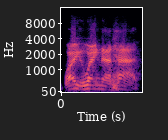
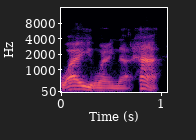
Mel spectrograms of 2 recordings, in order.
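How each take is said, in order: First: The question is asked in a confrontational tone. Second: The question is asked in a neutral tone.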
